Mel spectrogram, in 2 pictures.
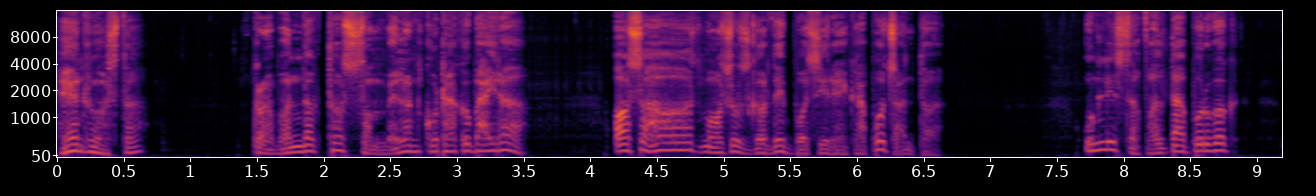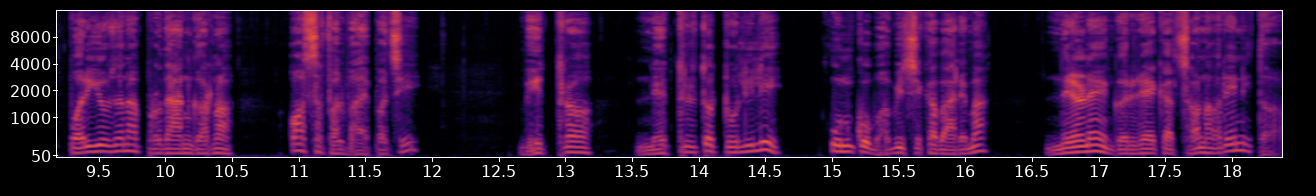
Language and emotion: Nepali, fearful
